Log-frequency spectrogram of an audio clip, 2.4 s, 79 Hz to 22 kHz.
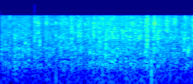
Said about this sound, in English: Where it was sunny just 30 minutes before, rain now battered the thin tent fabric. The wind pulled at the rainfly, and I could have sworn each clap of thunder was right above our campsite.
